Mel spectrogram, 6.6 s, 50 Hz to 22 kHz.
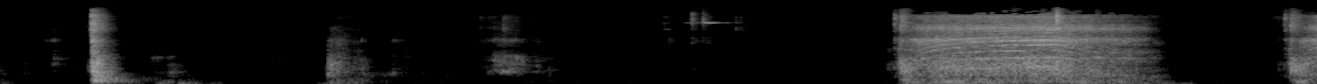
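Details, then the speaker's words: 1977 El Camino after sitting 10 years, plugs out, spinning over: a few short clicks then a high, smooth whir with no cranking beat; starter possibly hanging up, not confirmed. "Sounds like maybe the starter's hanging up or something. I'm not 100% sure, but what do you guys think?"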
